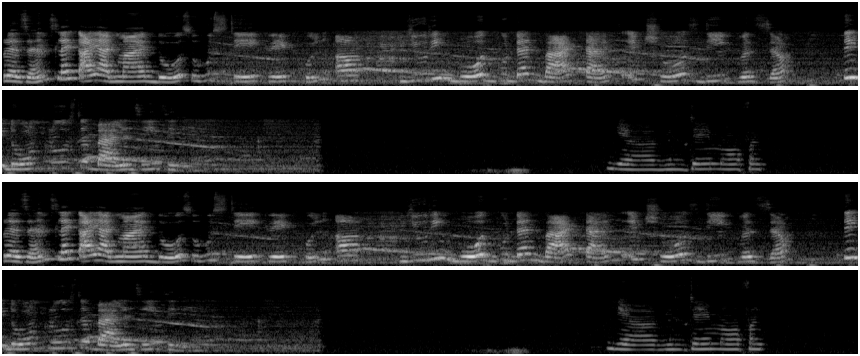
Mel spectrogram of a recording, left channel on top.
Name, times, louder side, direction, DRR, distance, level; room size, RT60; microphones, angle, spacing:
voice 1, 0.0-3.7 4.0-7.9 8.3-10.5, right 2 dB, 15° left, 0.9 m, -26 dB
sound 1, 2.0-11.7, left 3 dB, 80° left, 1.0 m, -39 dB
voice 2, 14.6-16.2, right 2 dB, 15° right, 0.8 m, -41 dB
2.8 x 2.5 x 2.2 m
head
